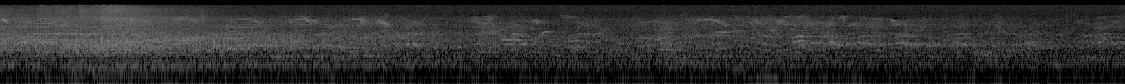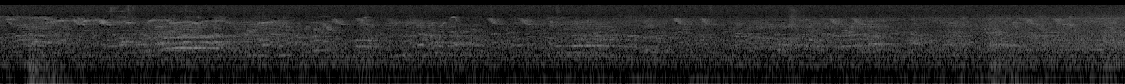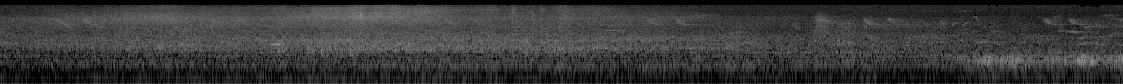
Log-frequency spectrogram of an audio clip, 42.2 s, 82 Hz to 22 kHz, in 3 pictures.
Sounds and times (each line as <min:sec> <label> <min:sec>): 0:00.0 passing traffic 0:05.9
0:02.0 sparrows 0:34.4
0:27.6 passing traffic 0:42.1
0:35.1 sparrows 0:42.1
0:37.4 overhead jet 0:42.1
0:38.0 blackbirds 0:42.1
0:38.6 swifts 0:42.1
